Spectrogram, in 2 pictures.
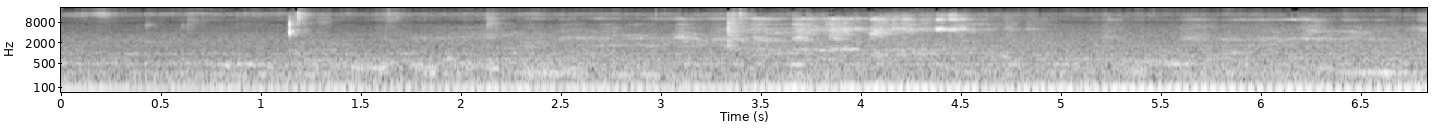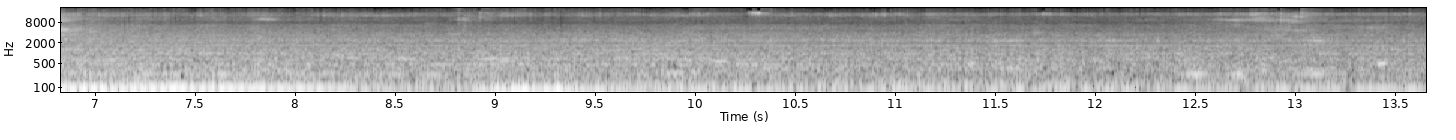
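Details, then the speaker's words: Samsung dishwasher after repair for HC heating error code, test 30-minute cycle with water and power connected: steady low hum from wash pump motor with water moving, no grinding or rattles; circulating normally. "it's a pump is the wash motor is working you can hear the noise pressure"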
